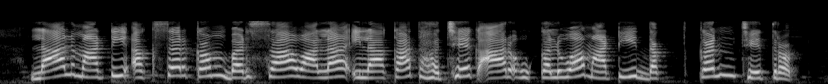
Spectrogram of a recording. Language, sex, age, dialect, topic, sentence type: Magahi, female, 25-30, Northeastern/Surjapuri, agriculture, statement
